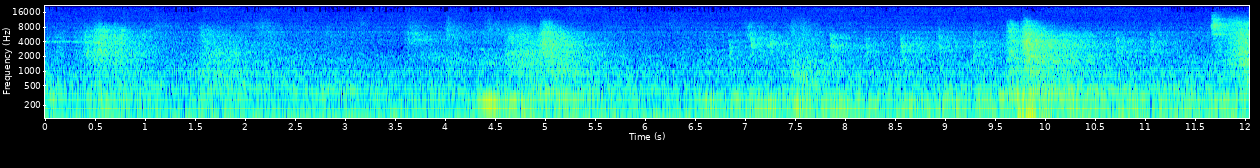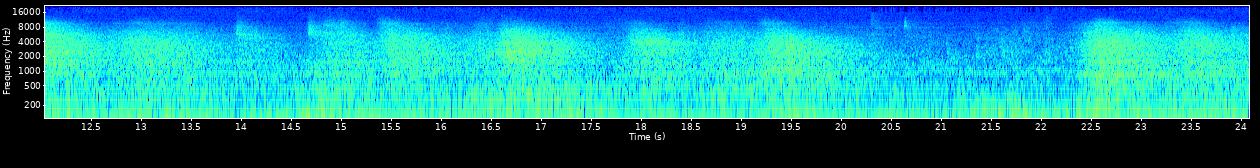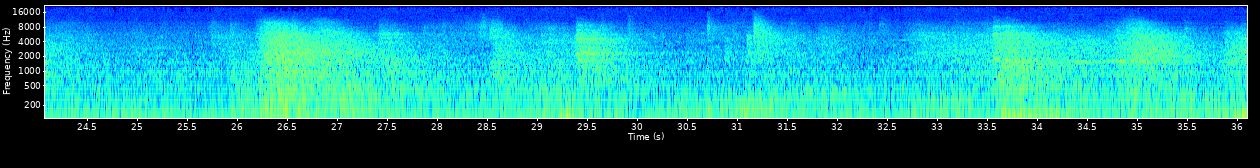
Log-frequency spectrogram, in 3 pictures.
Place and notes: Schwaighofen, Neu-Ulm, Deutschland - 2 floor of the HNU
A recording made while Students are on holiday at the university of applied sciences
14 December 2013, 00:41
